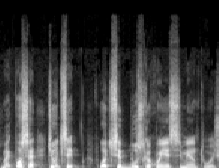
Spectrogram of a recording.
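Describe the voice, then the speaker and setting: A very clean recording with a silent background captures a man's fairly high pitch and bright, sharp tone. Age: 40s. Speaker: podcast host. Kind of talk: podcast interview.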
